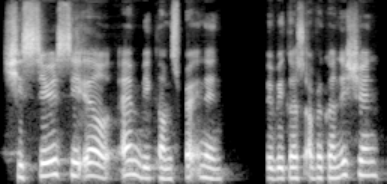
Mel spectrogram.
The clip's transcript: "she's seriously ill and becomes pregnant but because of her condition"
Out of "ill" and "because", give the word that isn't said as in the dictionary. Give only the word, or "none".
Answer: because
